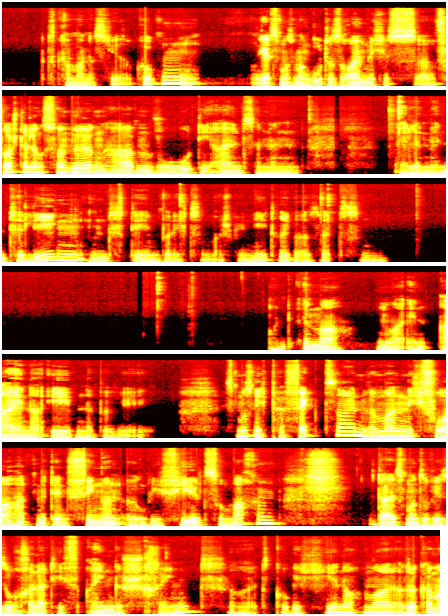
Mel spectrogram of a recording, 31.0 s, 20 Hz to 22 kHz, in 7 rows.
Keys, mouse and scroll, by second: 8.2 click, 9.9 click, 11.9 click, 12.9-14.7 drag, 15.1-30.9 alt+middle drag.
